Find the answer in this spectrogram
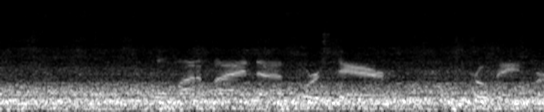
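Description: Gas ribbon burner forge running with forced air: a steady, loud rushing noise from the flames at the row of cast-iron pipe nozzles and the electric blower that feeds them.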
